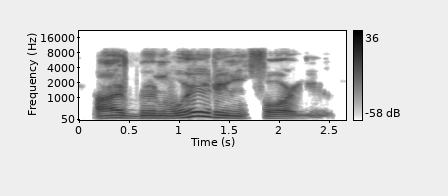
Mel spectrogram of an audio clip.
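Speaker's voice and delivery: really deep, booming, towering giant voice. Narrating a towering giant who speaks to you, in a really deep voice. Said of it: "you hear in a really deep voice".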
